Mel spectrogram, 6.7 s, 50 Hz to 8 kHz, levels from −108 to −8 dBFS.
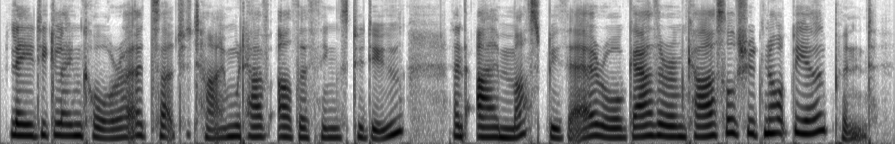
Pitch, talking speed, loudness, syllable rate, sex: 220 Hz, 215 wpm, -17 LUFS, 5.7 syllables/s, female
